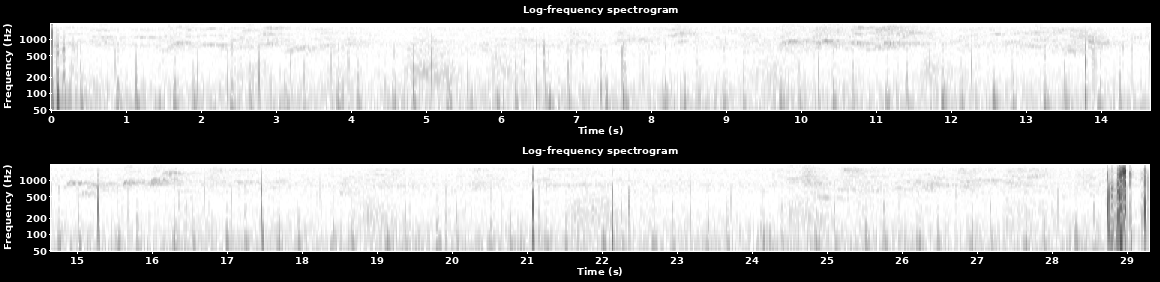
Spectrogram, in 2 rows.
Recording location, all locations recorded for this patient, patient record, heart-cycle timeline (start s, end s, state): aortic valve (AV)
aortic valve (AV)+pulmonary valve (PV)+tricuspid valve (TV)+mitral valve (MV)
#Age: Child
#Sex: Male
#Height: 153.0 cm
#Weight: 53.4 kg
#Pregnancy status: False
#Murmur: Absent
#Murmur locations: nan
#Most audible location: nan
#Systolic murmur timing: nan
#Systolic murmur shape: nan
#Systolic murmur grading: nan
#Systolic murmur pitch: nan
#Systolic murmur quality: nan
#Diastolic murmur timing: nan
#Diastolic murmur shape: nan
#Diastolic murmur grading: nan
#Diastolic murmur pitch: nan
#Diastolic murmur quality: nan
#Outcome: Abnormal
#Campaign: 2014 screening campaign
0.00	8.14	unannotated
8.14	8.25	S1
8.25	8.42	systole
8.42	8.52	S2
8.52	8.94	diastole
8.94	9.04	S1
9.04	9.20	systole
9.20	9.30	S2
9.30	9.70	diastole
9.70	9.82	S1
9.82	9.96	systole
9.96	10.06	S2
10.06	10.40	diastole
10.40	10.51	S1
10.51	10.66	systole
10.66	10.76	S2
10.76	11.12	diastole
11.12	11.22	S1
11.22	11.38	systole
11.38	11.48	S2
11.48	11.84	diastole
11.84	11.96	S1
11.96	12.12	systole
12.12	12.22	S2
12.22	12.54	diastole
12.54	12.64	S1
12.64	12.80	systole
12.80	12.90	S2
12.90	13.22	diastole
13.22	29.30	unannotated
